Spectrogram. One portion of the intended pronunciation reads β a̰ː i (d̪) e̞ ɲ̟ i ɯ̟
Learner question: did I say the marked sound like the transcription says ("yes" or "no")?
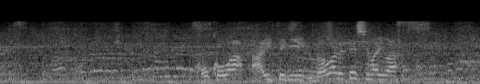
no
